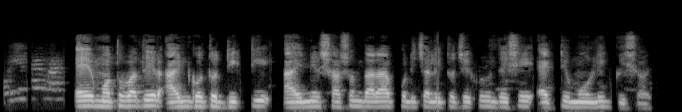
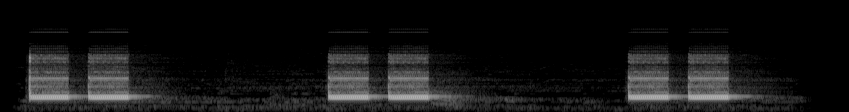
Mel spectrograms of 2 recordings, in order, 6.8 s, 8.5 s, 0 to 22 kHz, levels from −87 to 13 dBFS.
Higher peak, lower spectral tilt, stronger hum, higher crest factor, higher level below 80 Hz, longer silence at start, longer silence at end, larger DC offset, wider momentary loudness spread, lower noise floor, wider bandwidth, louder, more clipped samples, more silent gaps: first, -2 dBFS vs -8 dBFS; first, -6 dB/octave vs -4.5 dB/octave; neither; about the same, 16 dB vs 18 dB; first, -58 dBFS vs -80 dBFS; second, 0.05 s vs 0.3 s; second, 0.35 s vs 1 s; neither; first, 15 LU vs 12 LU; second, -36 dBFS vs -79 dBFS; about the same, 7.4 kHz vs 8 kHz; first, -17 LUFS vs -25 LUFS; neither; first, 2.45-2.50 s, 2.77-2.83 s, 3.96-4.00 s vs none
